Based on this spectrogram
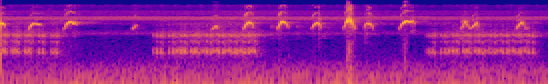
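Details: White-breasted waterhen chick calling its mother, recorded as a lure sound: thin, high, rising peeps repeated about twice a second, alongside bursts of a lower rapid ticking trill and a steady high whine.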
